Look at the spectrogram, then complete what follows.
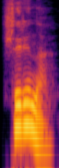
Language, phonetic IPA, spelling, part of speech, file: Russian, [ʂɨrʲɪˈna], ширина, noun, Ru-ширина.ogg
- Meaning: width, breadth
